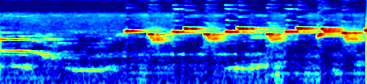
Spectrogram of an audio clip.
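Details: Yellow-vented bulbul, a caged trucuk in a covered cage in Kebumen, bursting into the long 'ropelan panjang' song after a quiet start of faint whistles: quick bright bubbling phrases, high note then lower warble, repeated several times a second.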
